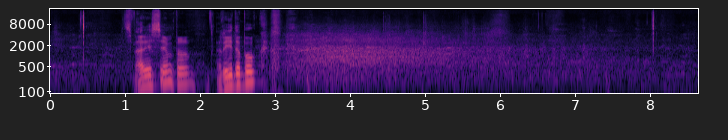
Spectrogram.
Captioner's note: laughter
